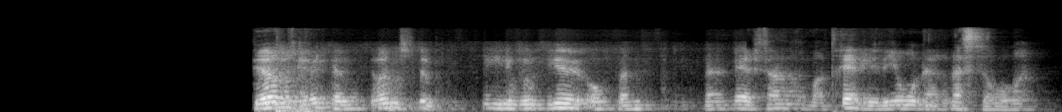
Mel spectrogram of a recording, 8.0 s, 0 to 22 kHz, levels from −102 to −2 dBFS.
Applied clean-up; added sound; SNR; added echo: neural mask model DeepFilterNet 3.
